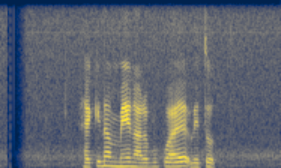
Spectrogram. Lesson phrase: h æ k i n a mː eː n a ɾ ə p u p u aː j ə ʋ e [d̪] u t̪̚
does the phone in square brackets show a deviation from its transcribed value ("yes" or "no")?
yes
